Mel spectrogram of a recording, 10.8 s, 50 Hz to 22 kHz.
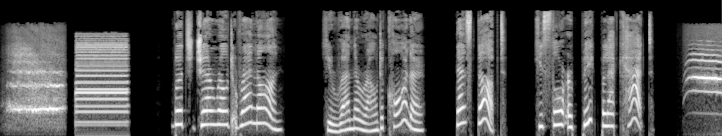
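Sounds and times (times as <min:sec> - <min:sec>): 
car tyre skid screech in road traffic: 0:00.0 - 0:01.0
car horn blast in road traffic: 0:01.1 - 0:02.0
speech: 0:02.7 - 0:10.4.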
